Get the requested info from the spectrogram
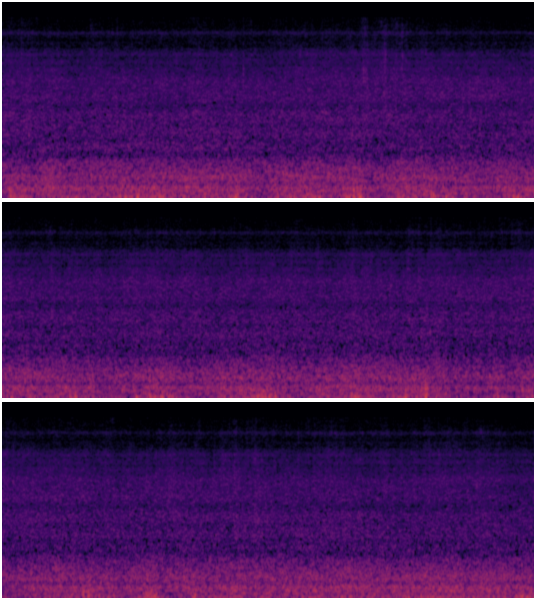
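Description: Wind buffeting the microphone over a steady rushing noise.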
